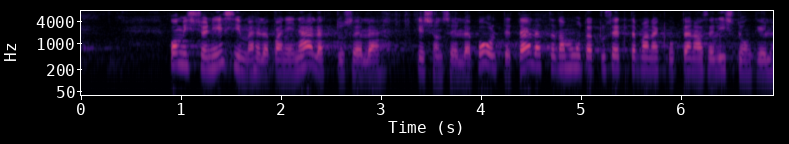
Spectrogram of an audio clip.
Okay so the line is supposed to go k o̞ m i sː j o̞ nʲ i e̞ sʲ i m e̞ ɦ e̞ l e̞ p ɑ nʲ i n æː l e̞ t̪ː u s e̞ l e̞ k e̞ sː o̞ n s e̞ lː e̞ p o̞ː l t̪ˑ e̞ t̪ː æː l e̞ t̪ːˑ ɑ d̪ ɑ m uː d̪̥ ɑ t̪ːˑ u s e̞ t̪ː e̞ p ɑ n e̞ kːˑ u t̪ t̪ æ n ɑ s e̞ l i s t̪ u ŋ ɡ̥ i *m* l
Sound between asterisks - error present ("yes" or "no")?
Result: yes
